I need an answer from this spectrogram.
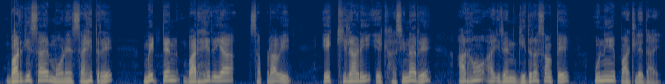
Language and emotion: Santali, neutral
